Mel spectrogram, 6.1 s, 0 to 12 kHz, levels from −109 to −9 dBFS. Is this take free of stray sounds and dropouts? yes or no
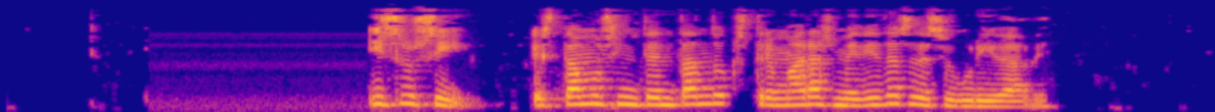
yes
